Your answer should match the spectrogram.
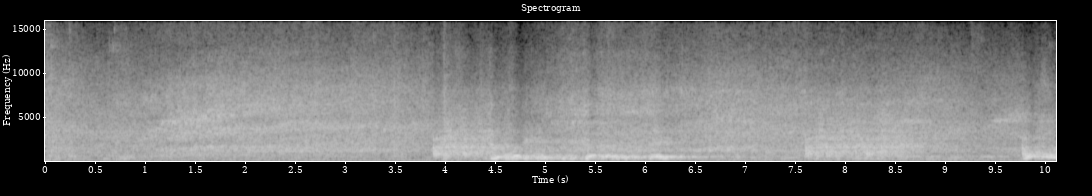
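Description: Electric RC off-road buggies with 17.5-turn brushless motors racing on an indoor dirt track, a high motor whine rising and falling as they accelerate and brake. A voice comes in over it about four seconds in, for a few seconds.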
